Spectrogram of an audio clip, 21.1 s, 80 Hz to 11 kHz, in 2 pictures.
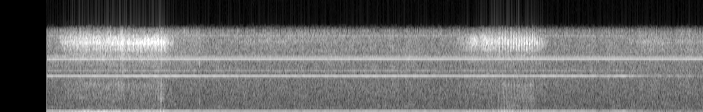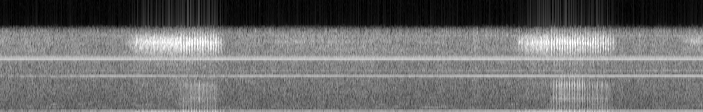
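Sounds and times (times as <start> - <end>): electrical hum: 0.7 - 21.0
dog snoring: 0.8 - 2.6, 6.9 - 8.2, 12.4 - 14.0, 18.3 - 19.9.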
